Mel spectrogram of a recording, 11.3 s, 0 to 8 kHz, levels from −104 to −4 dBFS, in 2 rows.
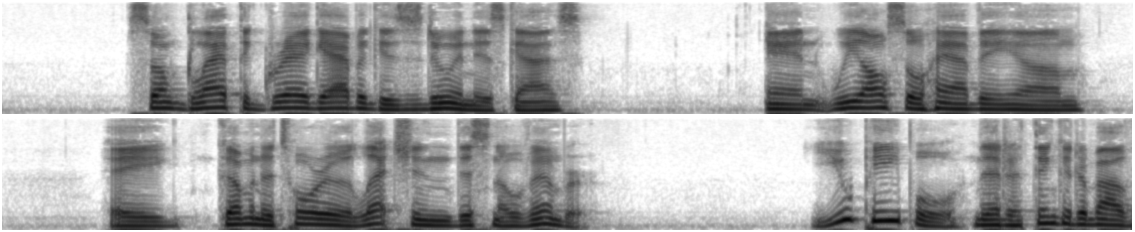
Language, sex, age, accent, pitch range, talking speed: English, male, 40-59, American, 120-155 Hz, 145 wpm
